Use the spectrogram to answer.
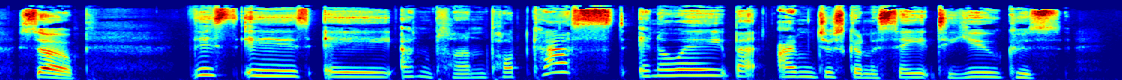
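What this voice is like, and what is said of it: Slightly congested voice. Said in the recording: “I've got a bit of a cold.”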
